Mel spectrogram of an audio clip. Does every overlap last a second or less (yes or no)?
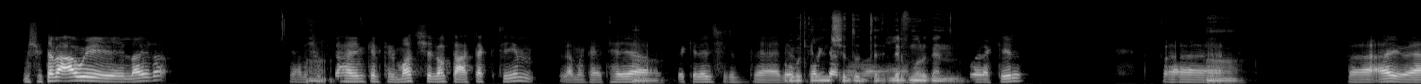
no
